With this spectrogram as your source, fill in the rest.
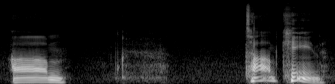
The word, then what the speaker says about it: Kean: Tom Kean. Well, that's Governor Tom Kean or Tom Kean. Some people pronounce it 'keen", some people pronounce it "cane". I believe "cane" is the correct pronunciation.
